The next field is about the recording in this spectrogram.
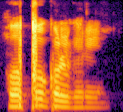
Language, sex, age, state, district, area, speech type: Tamil, male, 30-45, Tamil Nadu, Viluppuram, rural, read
